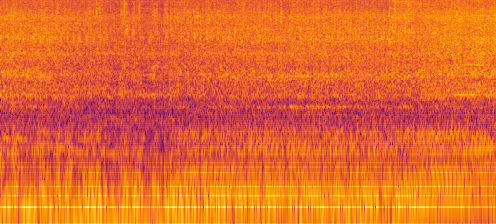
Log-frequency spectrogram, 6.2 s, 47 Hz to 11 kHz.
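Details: ZAZ 968M after standing, fuel pump repaired and carburetor adjusted: deep, steady engine rumble with no misses, surging or knocks. Normal idle.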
